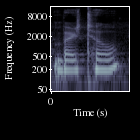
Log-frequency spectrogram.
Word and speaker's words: Bertaut: Her name is Linda Berto and I really had to learn from her how to pronounce her name and that way uh I learned something new today, something in French.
